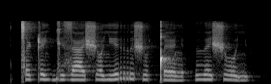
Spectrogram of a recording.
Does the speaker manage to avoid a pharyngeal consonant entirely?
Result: yes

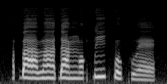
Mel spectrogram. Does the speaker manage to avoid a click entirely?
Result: yes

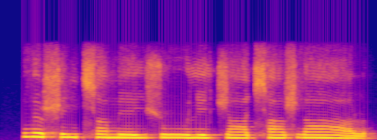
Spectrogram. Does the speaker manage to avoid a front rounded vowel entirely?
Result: yes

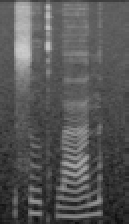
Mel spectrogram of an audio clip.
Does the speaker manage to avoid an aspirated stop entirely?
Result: no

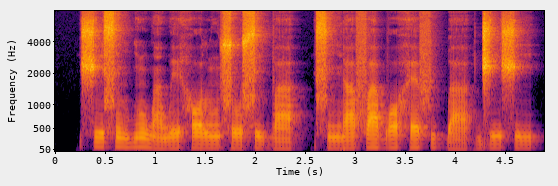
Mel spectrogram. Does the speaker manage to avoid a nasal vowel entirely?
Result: no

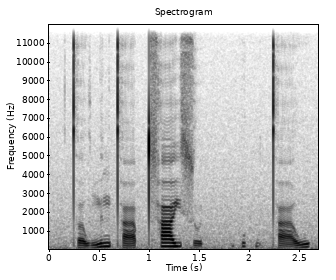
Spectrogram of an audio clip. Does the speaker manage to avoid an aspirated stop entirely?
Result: no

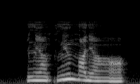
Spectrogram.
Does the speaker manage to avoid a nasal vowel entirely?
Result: no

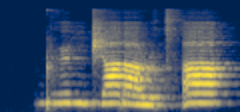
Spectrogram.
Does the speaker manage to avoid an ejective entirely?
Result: no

